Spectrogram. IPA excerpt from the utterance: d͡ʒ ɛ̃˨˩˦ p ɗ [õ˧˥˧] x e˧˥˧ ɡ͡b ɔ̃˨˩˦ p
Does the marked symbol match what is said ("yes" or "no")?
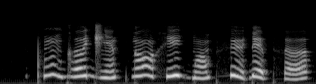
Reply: no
